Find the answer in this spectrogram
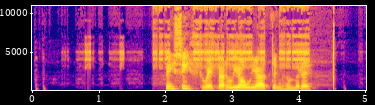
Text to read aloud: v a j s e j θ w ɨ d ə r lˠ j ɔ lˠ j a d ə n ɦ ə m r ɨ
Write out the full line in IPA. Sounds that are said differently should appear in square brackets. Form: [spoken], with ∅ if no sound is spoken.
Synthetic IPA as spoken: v [e] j s e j θ w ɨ d [a] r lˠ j ɔ lˠ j a d ə n ɦ ə m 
